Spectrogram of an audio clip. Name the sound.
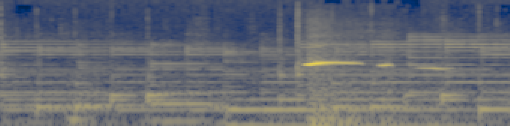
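person whistling into microphone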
